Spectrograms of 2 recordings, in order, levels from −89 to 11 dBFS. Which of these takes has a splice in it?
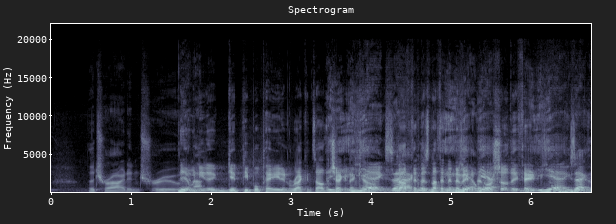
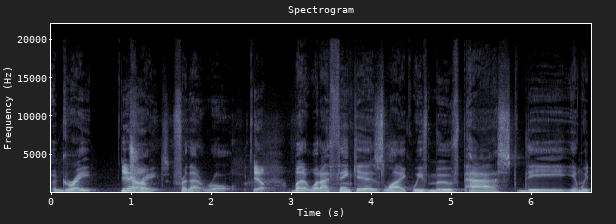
first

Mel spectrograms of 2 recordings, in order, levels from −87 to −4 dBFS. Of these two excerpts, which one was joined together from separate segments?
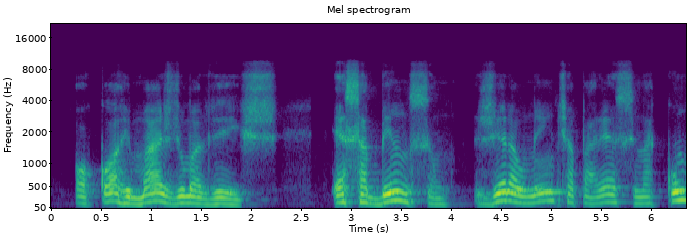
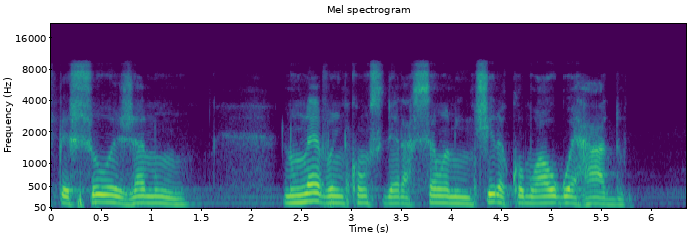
first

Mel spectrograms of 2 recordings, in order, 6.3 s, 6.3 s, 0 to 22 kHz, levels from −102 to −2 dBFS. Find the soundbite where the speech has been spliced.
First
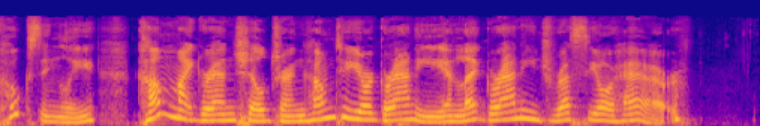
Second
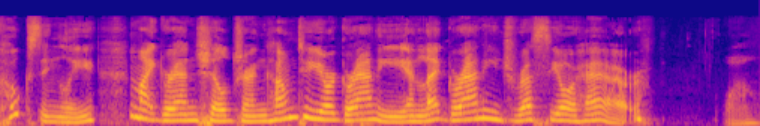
second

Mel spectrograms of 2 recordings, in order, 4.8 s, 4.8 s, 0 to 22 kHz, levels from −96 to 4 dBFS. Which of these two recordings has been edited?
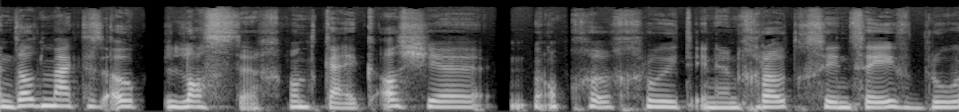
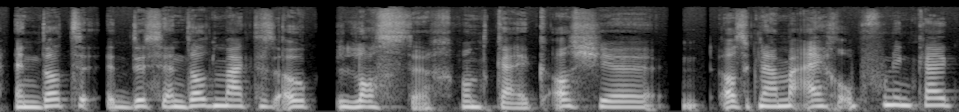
first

